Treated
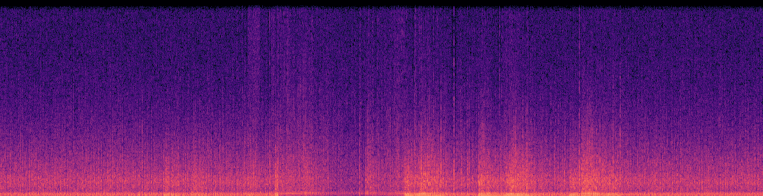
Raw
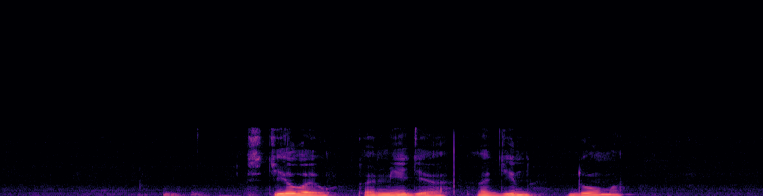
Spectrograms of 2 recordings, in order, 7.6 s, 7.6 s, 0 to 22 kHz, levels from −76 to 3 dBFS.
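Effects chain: spectral levelling over time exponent 0.2; 2.78–4.05 s: high-pass 530 Hz 12 dB/octave; delay time shaken by noise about 1.5 kHz, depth 0.45 ms

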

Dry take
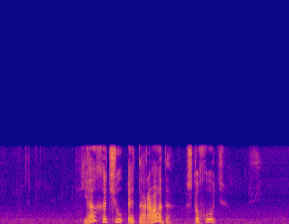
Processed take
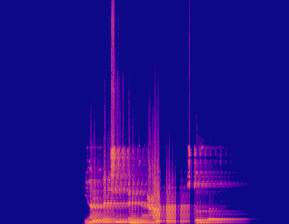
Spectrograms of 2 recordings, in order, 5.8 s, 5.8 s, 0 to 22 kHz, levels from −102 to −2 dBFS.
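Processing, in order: expander on every frequency bin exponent 3; 1.82–2.23 s: low-pass 4.9 kHz 24 dB/octave; thinning echo 102 ms, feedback 47%, level -16 dB; spring tank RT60 1.1 s, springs 57 ms, chirp 30 ms, DRR -2 dB; gate with hold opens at -53 dBFS; peaking EQ 590 Hz -11.5 dB 1.3 oct; comb 5.3 ms, depth 93%; 3.19–4.04 s: trance gate "x.xx..xx.x" 162 bpm -24 dB; in parallel at -3 dB: compression, threshold -41 dBFS, peak gain reduction 17.5 dB; on the sum: resonant low shelf 190 Hz -11.5 dB, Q 3; saturation -24 dBFS, distortion -13 dB; trim +2 dB

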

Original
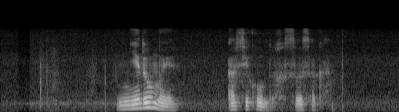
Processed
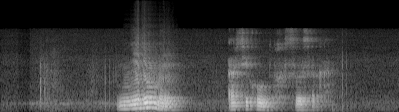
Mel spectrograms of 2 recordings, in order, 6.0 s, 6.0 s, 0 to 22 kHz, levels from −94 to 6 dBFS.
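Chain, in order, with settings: 1.84–2.60 s: median filter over 41 samples; on a send: flutter echo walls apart 11 m, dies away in 0.62 s; on the sum: trim +7 dB

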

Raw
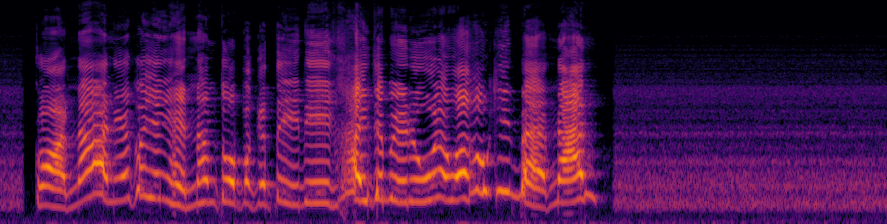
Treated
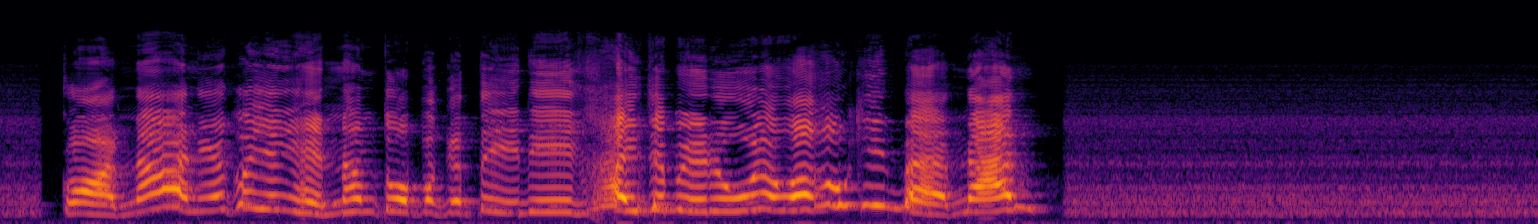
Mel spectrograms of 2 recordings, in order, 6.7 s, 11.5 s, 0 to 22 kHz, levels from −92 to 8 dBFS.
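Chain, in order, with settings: speed mistake 78 rpm record played at 45 rpm; hum notches 50/100/150/200/250/300/350 Hz

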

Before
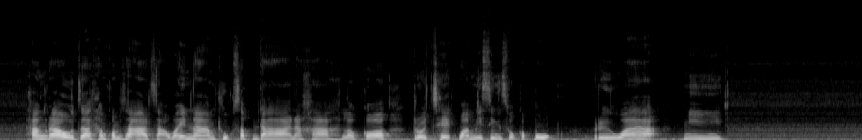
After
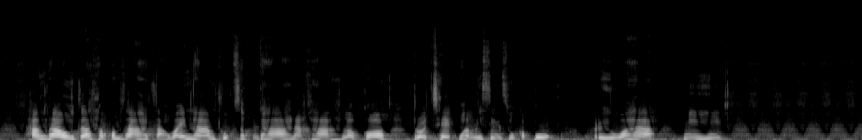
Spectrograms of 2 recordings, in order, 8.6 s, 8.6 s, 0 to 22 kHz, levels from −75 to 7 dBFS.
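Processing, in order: 4.72–5.31 s: treble shelf 5.3 kHz -5.5 dB; lamp-driven phase shifter 4.1 Hz

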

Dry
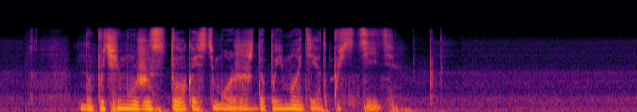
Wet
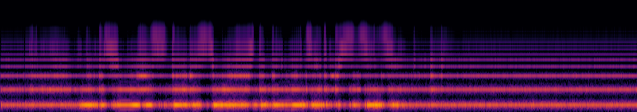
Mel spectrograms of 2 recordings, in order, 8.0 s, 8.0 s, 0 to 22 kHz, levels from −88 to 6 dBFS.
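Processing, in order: overdrive pedal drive 39 dB, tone 1.5 kHz, clips at -5.5 dBFS; vocoder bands 8, square 273 Hz; trim -7.5 dB

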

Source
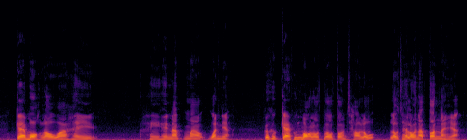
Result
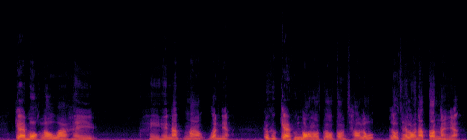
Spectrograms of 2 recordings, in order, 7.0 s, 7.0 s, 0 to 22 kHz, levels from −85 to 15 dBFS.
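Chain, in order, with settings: harmony voices -7 st -11 dB, +3 st -13 dB, +4 st -13 dB; peaking EQ 520 Hz -6 dB 0.38 oct; trim -4.5 dB

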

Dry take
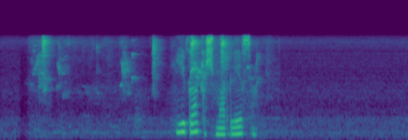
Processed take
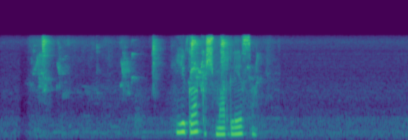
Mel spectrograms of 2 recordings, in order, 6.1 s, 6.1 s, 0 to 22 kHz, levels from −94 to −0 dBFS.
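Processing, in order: low-pass 9.6 kHz; trim +6.5 dB

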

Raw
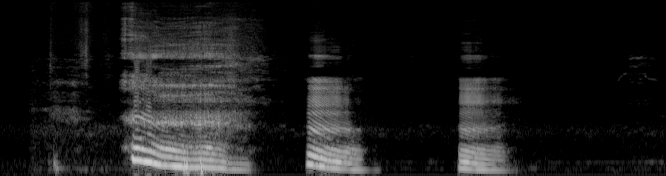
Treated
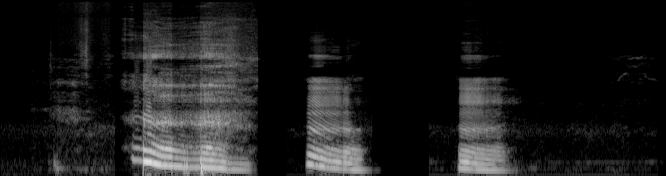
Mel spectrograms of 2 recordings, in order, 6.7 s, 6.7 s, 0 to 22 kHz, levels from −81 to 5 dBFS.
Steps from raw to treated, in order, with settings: random-step tremolo, depth 95%; trim +6 dB

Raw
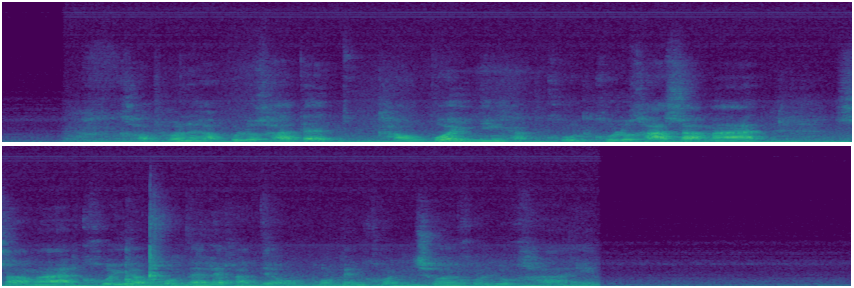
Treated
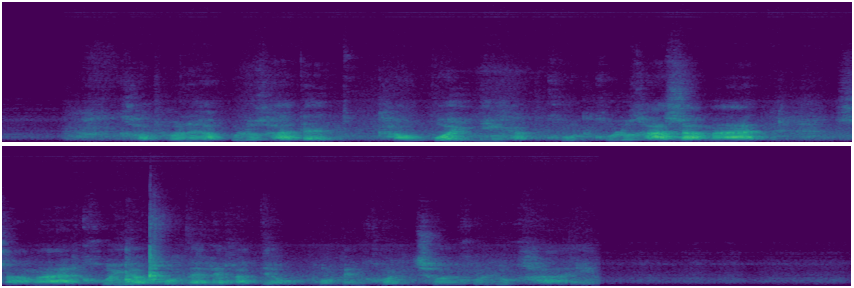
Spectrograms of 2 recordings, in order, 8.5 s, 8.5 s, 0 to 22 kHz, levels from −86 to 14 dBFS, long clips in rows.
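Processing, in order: high-pass 740 Hz 24 dB/octave; treble shelf 5.2 kHz -11 dB; random flutter of the level, depth 60%; trim +3.5 dB

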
